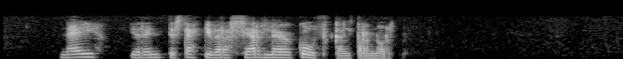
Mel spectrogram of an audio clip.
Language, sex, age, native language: Icelandic, female, 20-29, Icelandic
